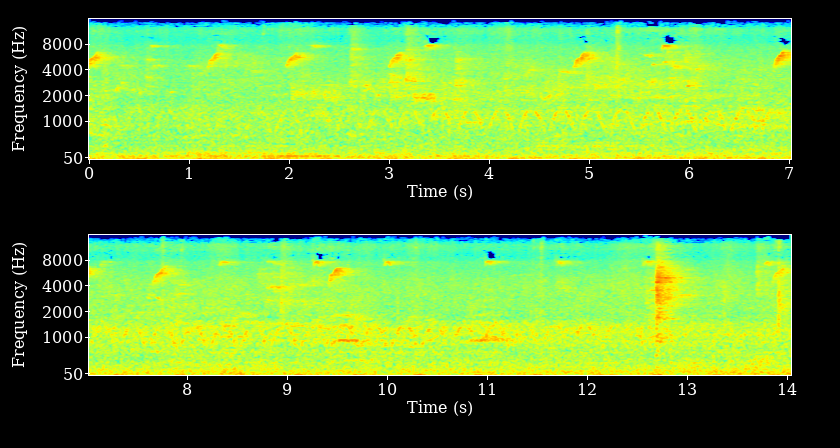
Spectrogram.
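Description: A bird calling over and over in short, high, rising-and-falling chirps, one or two a second, over steady low wind noise on the microphone. A brief rustle comes near the end.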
